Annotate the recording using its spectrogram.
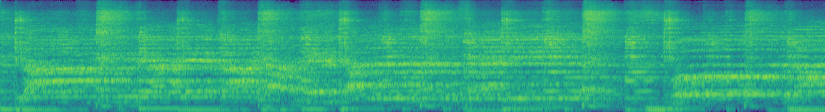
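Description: Large women's choir singing a hymn together, with deep low sounds underneath that come and go.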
